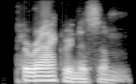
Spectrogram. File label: "Parachronism", American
